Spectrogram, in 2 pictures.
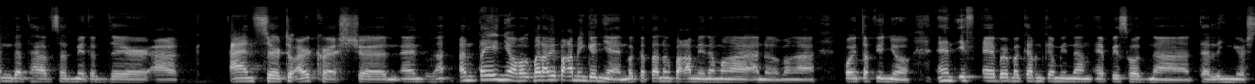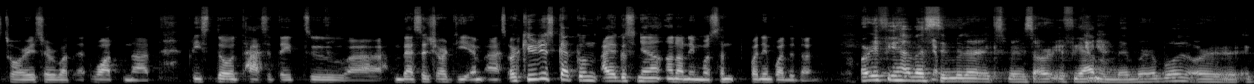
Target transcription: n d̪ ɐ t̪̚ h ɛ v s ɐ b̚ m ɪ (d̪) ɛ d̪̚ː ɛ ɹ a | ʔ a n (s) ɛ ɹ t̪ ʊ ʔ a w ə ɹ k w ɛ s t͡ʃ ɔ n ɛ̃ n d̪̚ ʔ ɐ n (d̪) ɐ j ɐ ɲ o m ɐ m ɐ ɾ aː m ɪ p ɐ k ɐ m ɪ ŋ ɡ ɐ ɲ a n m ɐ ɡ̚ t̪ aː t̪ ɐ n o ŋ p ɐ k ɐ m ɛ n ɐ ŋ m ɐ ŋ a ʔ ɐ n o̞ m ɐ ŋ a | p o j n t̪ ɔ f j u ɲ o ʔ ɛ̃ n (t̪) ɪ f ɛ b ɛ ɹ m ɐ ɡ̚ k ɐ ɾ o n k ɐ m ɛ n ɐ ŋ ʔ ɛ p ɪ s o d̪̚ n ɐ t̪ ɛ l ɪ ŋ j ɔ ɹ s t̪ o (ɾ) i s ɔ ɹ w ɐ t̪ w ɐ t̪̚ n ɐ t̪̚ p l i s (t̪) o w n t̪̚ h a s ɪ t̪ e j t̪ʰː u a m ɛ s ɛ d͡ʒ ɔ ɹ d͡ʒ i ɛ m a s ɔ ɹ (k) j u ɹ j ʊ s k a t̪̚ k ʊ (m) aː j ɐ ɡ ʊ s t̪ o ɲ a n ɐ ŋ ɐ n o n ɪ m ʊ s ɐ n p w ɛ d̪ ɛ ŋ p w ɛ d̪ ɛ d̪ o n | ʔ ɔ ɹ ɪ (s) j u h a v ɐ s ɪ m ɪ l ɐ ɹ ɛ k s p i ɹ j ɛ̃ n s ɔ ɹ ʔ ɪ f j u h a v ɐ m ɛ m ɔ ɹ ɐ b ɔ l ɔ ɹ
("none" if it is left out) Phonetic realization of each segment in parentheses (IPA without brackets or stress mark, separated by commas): t̪, s, t̪, d̪, ɹ, d̪, k, ŋ, f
